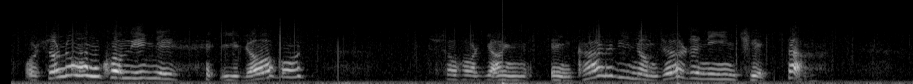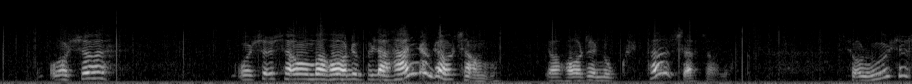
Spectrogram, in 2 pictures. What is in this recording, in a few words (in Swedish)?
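Ovansjö Gästrikland, dialekter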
